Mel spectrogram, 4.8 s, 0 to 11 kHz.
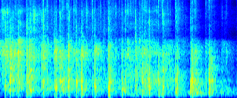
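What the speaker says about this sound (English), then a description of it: "A round of applause for our contestants." Audience applause for contestants at the 145th annual Robert Burns celebration: sharp, uneven claps rattle close and loud throughout, with no voices.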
